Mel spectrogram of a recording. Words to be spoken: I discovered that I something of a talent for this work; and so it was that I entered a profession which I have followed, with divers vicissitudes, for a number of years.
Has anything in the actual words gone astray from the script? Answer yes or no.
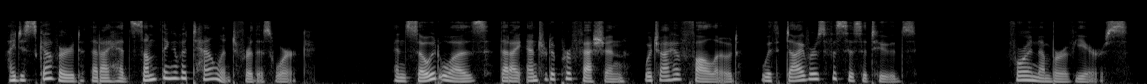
yes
